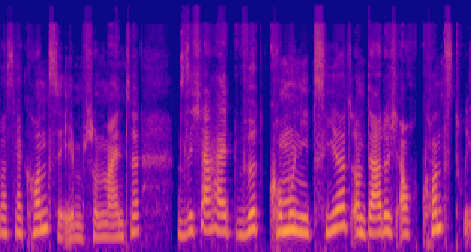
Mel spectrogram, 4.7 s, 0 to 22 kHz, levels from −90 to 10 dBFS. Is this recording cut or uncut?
uncut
